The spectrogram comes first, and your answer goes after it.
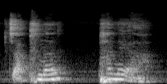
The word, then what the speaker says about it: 사브낫 바네아: 애굽어 발음을 히브리어로 음역한 것이 짜프낫 파네아. 근데 이 짜프낫 파네아를 우리말로 또 음역을 해서 사브낫 바네아로 음역을 한 거죠.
